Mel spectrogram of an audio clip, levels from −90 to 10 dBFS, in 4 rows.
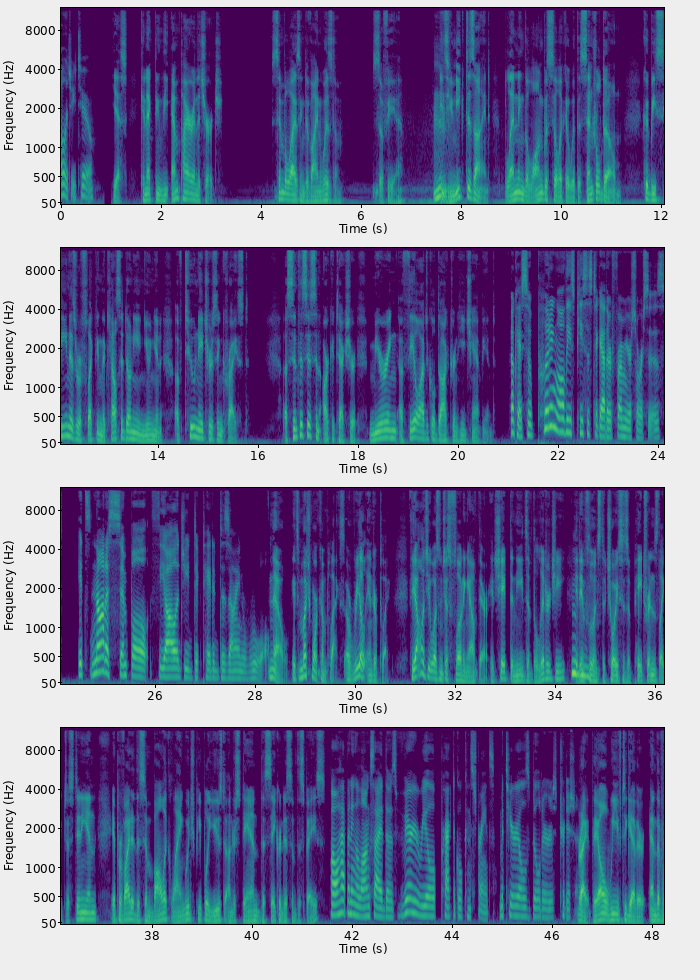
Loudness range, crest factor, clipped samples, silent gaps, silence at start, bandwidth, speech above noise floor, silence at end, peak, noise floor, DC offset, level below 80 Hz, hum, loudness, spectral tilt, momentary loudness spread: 5 LU; 22 dB; under 0.1%; 0.88-0.98 s; 0 s; 12 kHz; 36 dB; 0 s; -4 dBFS; -60 dBFS; under 0.1%; -44 dBFS; none; -25 LUFS; -5.5 dB/octave; 12 LU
